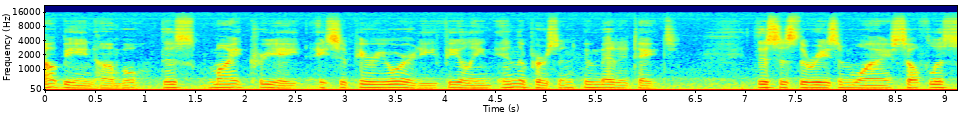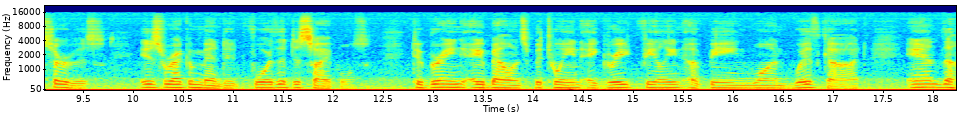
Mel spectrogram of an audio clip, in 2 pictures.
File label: MEDITATION AND PRAYER; mission of maitreya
